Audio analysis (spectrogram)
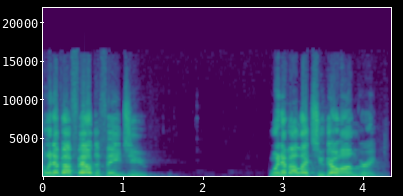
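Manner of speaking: high, loud, incredulous reproach; indignant parent. Acted. Preacher as parent questioning self-feeding baby, indignant. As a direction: demand it loudly as an affronted parent.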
